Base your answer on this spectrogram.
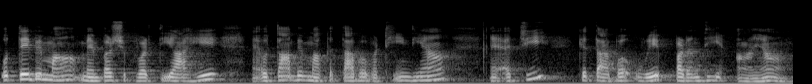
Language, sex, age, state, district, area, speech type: Sindhi, female, 45-60, Maharashtra, Thane, urban, spontaneous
